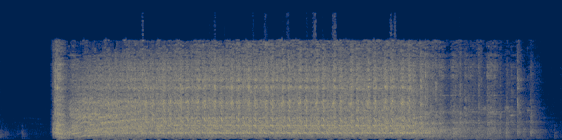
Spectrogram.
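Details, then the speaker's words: Sears Craftsman riding mower with Kohler Command engine, no-spark fault, rectifier unplugged: steady cranking chug of three to four beats a second with some firing, fading off without catching; owner thinks the coil is probably good and suspects flooding. "but but but even though it's cranking even though it's cranking"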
